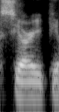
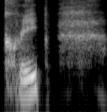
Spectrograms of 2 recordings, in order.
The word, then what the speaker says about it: CREP: You all pronounced it like, or CREP, I think CREP, like the soft E. In my head, when I first learned about it, I always pronounced it creep.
